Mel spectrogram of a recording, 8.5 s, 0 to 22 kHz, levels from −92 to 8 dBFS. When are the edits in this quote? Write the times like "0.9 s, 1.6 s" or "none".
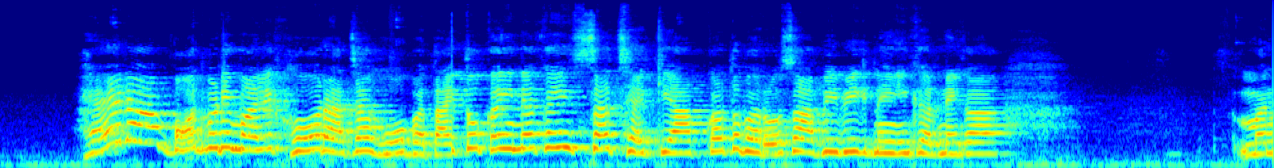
3.0 s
